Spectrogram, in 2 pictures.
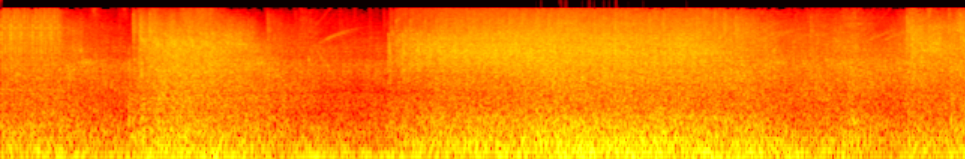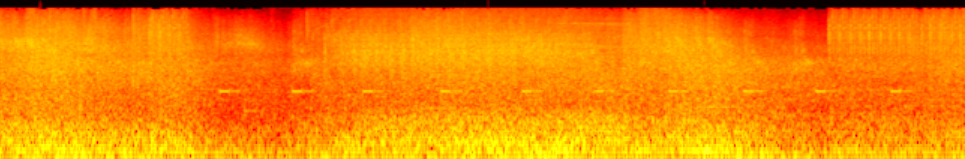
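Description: A giant robot's thrusters roar.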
